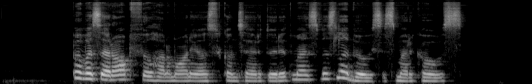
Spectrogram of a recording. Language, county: Lithuanian, Vilnius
